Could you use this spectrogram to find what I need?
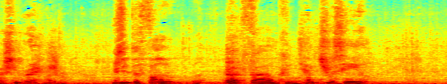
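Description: A man speaks in a slow, measured voice.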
